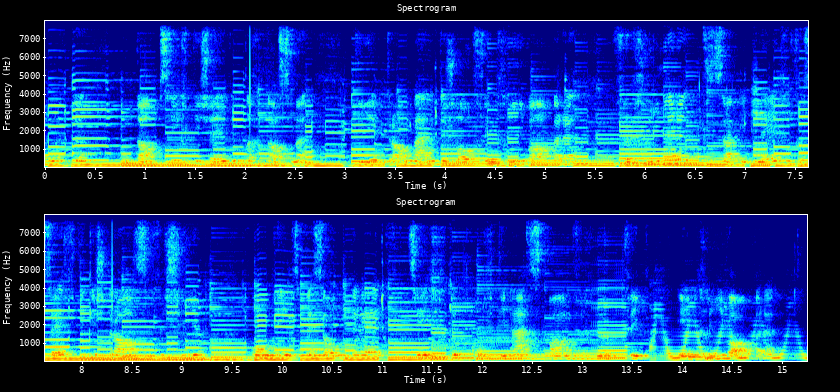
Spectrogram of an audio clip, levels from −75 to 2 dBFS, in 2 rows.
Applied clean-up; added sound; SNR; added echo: none; Guitar; -2 dB; reverberation time 0.5 s.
